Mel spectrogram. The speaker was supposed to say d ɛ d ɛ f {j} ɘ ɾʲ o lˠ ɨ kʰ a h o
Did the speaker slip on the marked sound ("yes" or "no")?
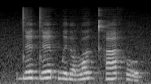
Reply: yes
